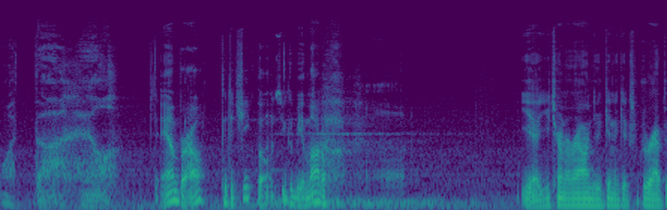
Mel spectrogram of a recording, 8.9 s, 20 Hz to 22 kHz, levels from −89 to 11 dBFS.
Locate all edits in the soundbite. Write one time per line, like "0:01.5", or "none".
none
